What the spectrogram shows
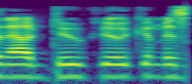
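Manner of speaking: ordinary talk, nothing marked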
